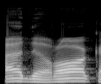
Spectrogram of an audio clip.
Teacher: دال ساکن ہے تو ادھر ہم قلقلہ کریں گے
